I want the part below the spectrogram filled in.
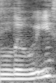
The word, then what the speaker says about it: Louis: I had previously said Louis Wayne, but in the movie, they pronounce it as Louis, so that's what I'm going to go with.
